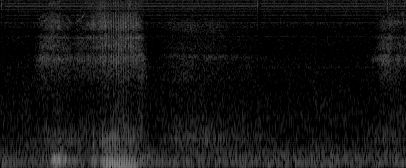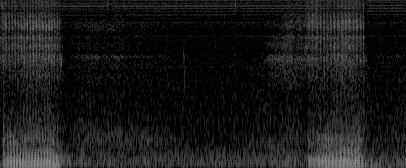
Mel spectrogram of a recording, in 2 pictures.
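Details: Snoring dog, nose still blocked after being ill: three low, rattling snores roughly every three seconds, each rasp lasting about half a second with breathy noise above, a faint earlier snuffle at the start.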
